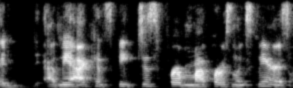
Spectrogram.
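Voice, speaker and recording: The speaker is a woman with an Alabama accent. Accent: Southern US (Alabama). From US South, Montgomery, Alabama. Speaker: panelist. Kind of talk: panel discussion.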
